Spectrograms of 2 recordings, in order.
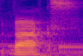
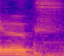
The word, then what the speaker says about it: Lux: pronouncing your name looks even if it should be pronounced Lux but I'm too used to say looks and every time I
